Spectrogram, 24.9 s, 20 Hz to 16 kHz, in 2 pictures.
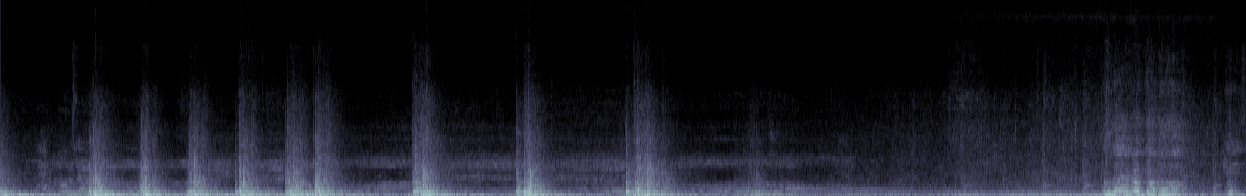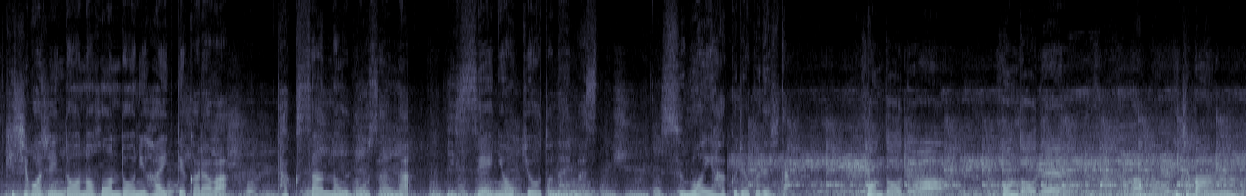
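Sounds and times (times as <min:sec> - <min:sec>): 
taiko drums beaten by about a hundred people in a temple's main hall: 0:00.0 - 0:12.3, 0:19.6 - 0:24.9
speech: 0:12.6 - 0:24.9.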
